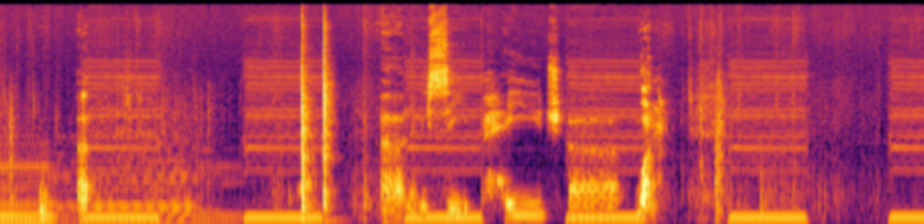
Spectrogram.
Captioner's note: sound of phone vibrating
